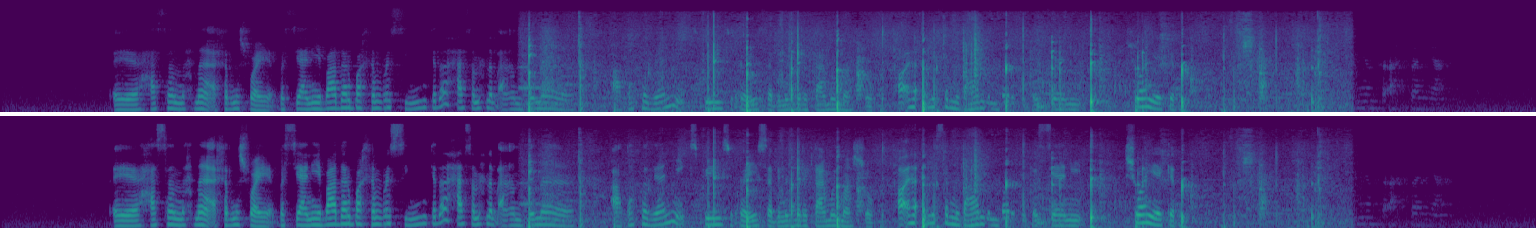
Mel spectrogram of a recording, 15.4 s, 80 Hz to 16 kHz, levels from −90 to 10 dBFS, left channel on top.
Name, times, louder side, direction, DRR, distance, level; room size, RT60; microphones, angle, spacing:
sound 1, 0.9-13.5, right 1 dB, 15° right, 5.5 m, -76 dB
voice 1, 1.1-10.8 11.2-11.9, right 5 dB, 65° right, 0.6 m, -42 dB
sound 2, 5.2-13.5, left 2 dB, 20° left, 0.6 m, -41 dB
voice 2, 12.4-14.5, left 2 dB, 50° left, 3.2 m, -68 dB
23.0 x 8.9 x 4.3 m
head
